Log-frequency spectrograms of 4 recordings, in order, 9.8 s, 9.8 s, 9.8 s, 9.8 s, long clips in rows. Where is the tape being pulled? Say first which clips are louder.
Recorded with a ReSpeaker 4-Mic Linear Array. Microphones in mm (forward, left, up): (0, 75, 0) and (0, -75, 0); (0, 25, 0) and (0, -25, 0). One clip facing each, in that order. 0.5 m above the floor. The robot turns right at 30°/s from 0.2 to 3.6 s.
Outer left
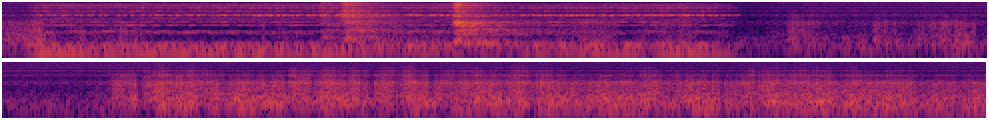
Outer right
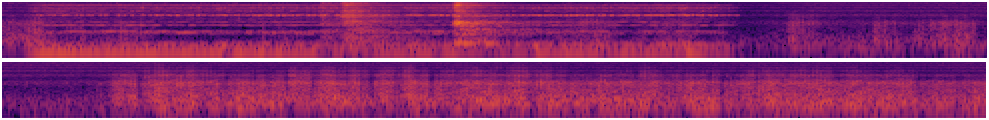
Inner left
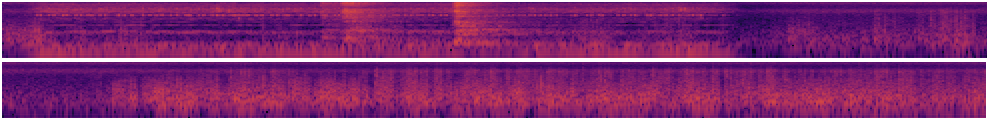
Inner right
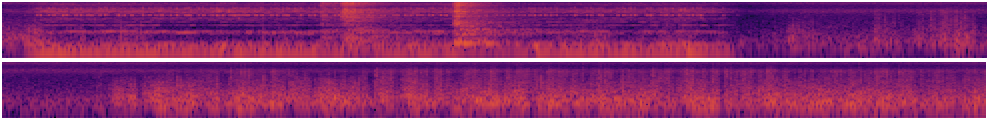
Outer left 2 dB, inner right 1 dB; 45° right (ahead or behind), 5.5 m; by 2.4 s 25° right (ahead or behind), 5.5 m.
